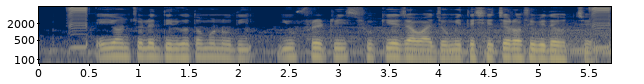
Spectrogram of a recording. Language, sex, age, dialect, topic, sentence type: Bengali, male, 18-24, Rajbangshi, agriculture, question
